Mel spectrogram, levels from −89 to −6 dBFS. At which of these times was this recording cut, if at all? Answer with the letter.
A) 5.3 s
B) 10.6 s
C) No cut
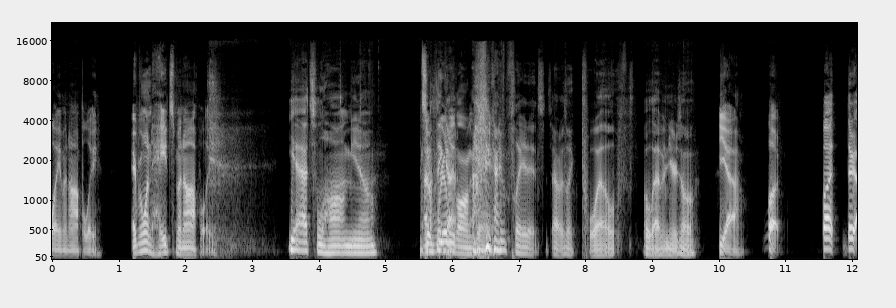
C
